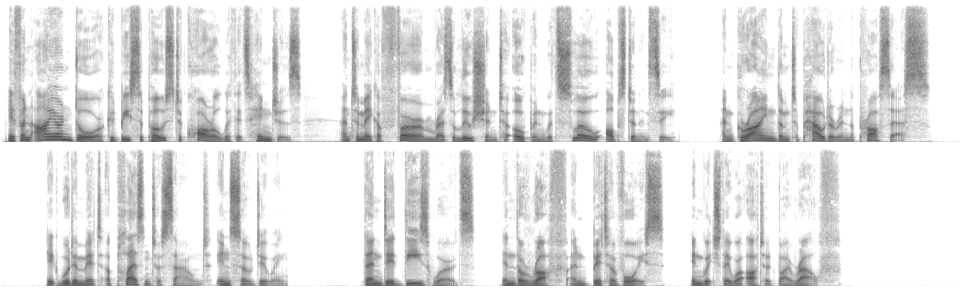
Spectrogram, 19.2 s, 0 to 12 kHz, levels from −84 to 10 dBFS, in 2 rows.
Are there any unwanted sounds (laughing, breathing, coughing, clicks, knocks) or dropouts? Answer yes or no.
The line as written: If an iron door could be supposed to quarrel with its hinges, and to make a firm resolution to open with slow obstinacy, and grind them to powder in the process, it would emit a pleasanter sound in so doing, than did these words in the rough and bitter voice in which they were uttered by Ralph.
no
